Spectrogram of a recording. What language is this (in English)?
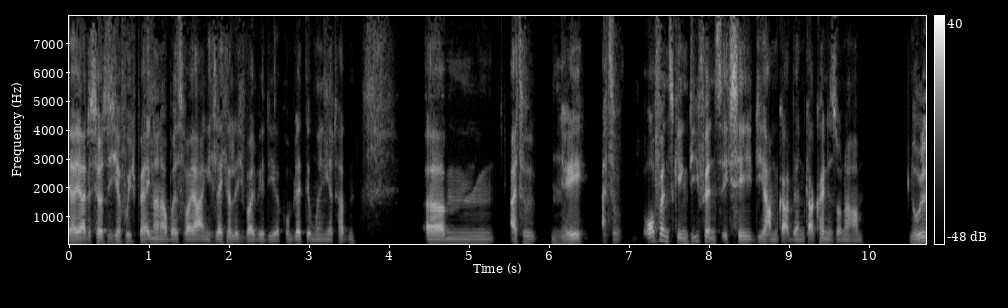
German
